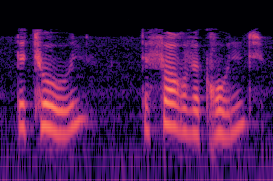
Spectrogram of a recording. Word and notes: d'r Ton, d'r Fàrwegrùnd: Bas-Rhin; Herrlisheim

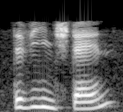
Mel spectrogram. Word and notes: d'r Winstein: Bas Rhin; Herrlisheim

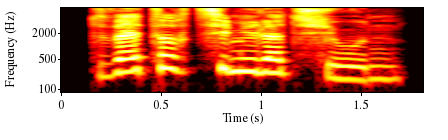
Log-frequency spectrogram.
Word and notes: d' Wettersimülàtion: Bas Rhin; Strasbourg

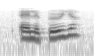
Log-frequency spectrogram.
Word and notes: d' Elleboje: Bas-Rhin; Herrlisheim

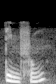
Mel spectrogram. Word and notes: d' Impfùng: Bas-Rhin; Reichshoffen

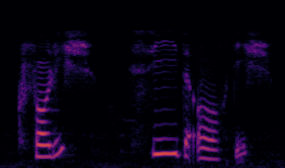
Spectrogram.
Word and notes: g' fàllig, siideàrtig: Bas-Rhin; Herrlisheim

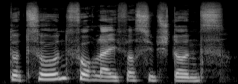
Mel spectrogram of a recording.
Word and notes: d' Ozonvorlaifersübschtànz: Bas Rhin

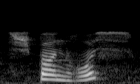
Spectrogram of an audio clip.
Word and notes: 's spànn Ross: Bas-Rhin; Herrlisheim

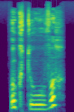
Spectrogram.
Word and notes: Oktower: Bas-Rhin; Strasbourg

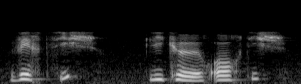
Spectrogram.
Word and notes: wirzig, likoràrtig: Bas-Rhin; Herrlisheim

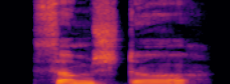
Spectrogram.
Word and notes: Sàmschdàà: Bas-Rhin; Strasbourg

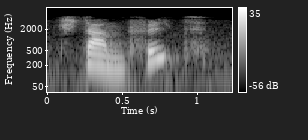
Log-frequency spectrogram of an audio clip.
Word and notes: g' stempfelt: Bas-Rhin; Herrlisheim

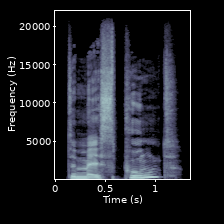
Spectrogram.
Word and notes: de Messpùnkt: Bas Rhin

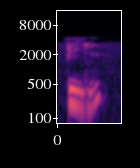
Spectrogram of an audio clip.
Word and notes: d' Pill: Bas-Rhin; Reichshoffen

